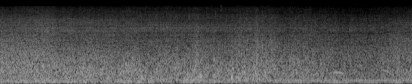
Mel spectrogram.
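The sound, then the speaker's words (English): Water churns and rushes steadily beside a boat where about a dozen whirlpools, each maybe 3 or 4 feet across, spin in the water; a dense, continuous wash of sound mixed with wind buffeting the microphone, fairly loud throughout, with no voices. “There are a dozen whirlpools just like it on this side of the boat.”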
